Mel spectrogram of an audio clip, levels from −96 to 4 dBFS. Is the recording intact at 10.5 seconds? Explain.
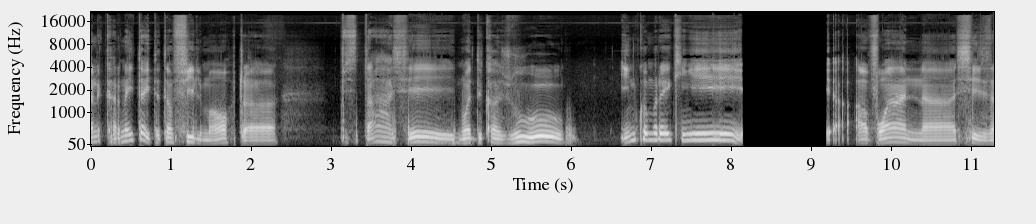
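Yes, the speech at 10.5 seconds plays through intact, with no dropout, glitch or distortion at that point.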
